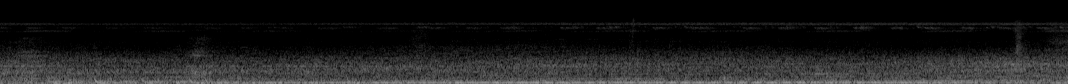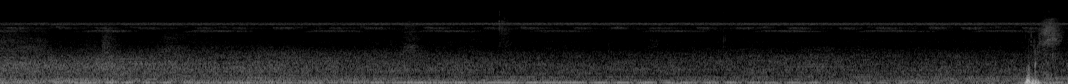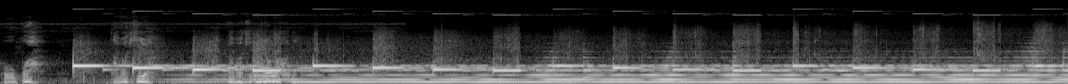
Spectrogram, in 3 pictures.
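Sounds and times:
crickets chirping: 0.0 - 32.0.

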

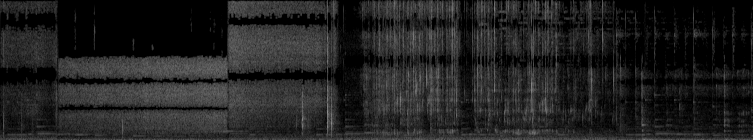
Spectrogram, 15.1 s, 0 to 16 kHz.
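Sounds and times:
background music: 0.0 - 15.0
hot water pouring into glass bowl: 7.2 - 12.5.

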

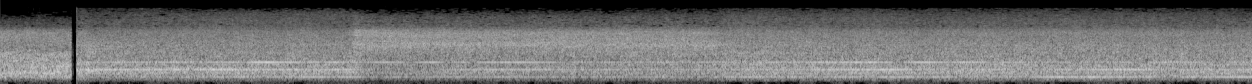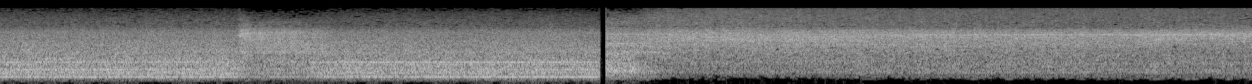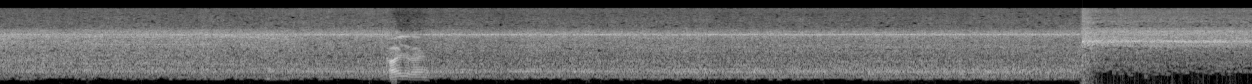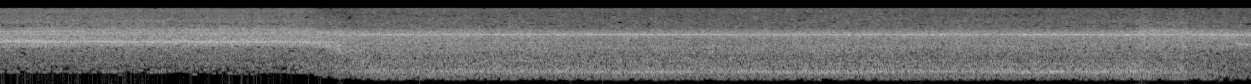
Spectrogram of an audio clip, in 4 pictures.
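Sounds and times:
production machinery humming: 0.0 - 50.0
hiss with high whine: 19.1 - 50.0.

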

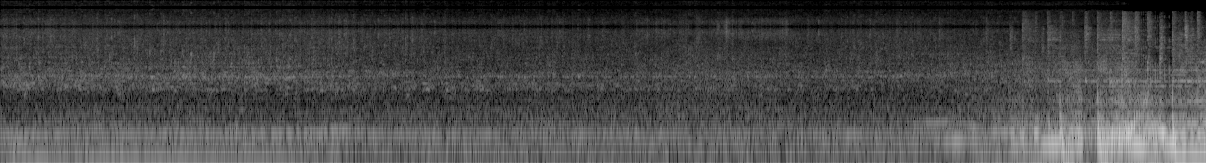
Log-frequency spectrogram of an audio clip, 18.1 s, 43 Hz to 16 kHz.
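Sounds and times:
water trickling: 0.0 - 17.4
music: 14.6 - 18.0.

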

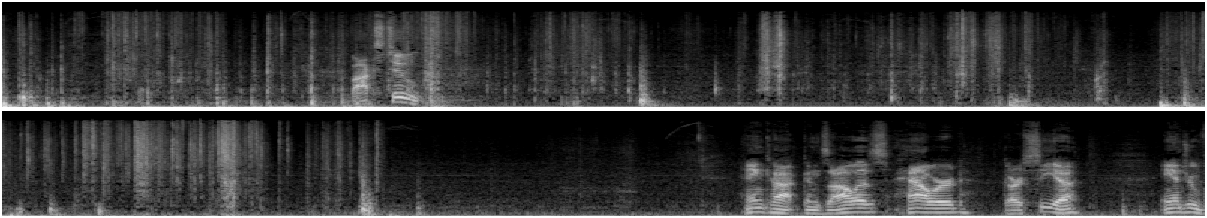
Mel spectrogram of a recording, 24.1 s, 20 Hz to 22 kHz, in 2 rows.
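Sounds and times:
foil wrapper tearing and crinkling: 7.4 - 10.1, 12.0 - 15.6.

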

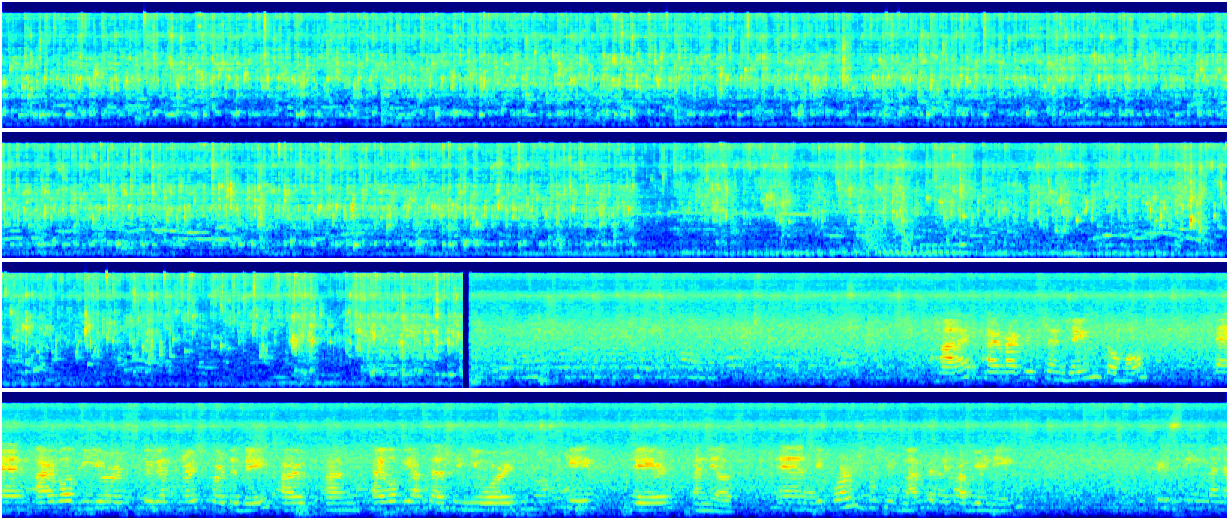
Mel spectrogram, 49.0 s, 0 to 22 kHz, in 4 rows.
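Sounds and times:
faucet water running into sink: 0.0 - 29.2.

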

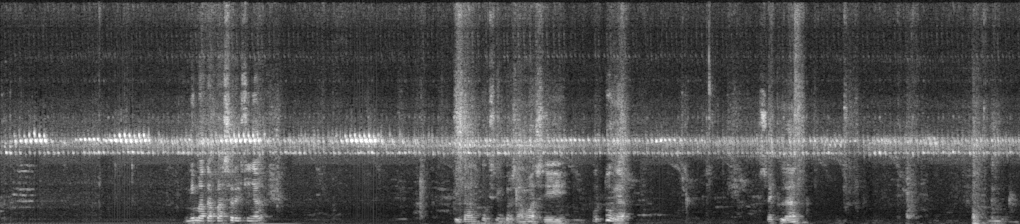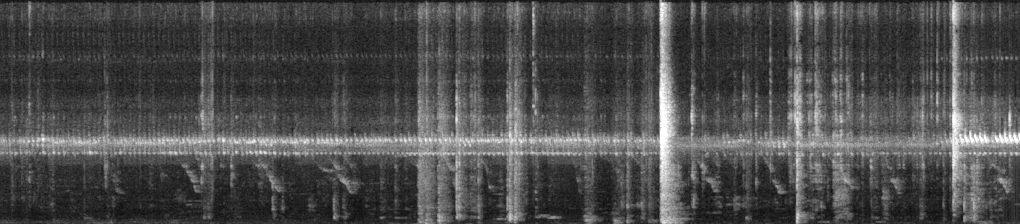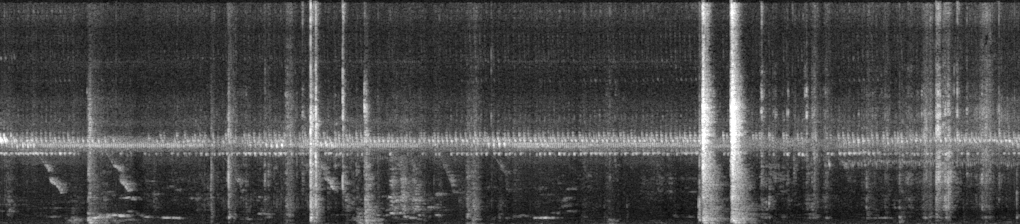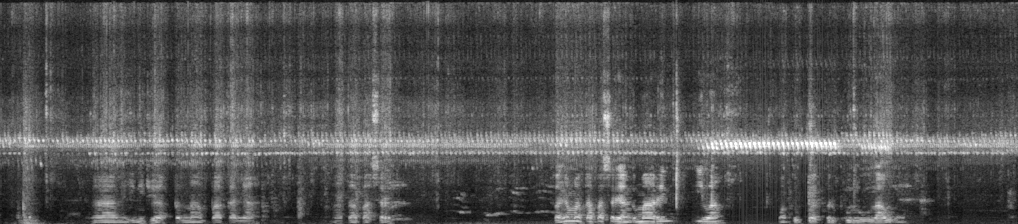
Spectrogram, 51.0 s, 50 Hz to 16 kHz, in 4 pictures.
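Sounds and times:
high insect drone: 0.0 - 50.9.

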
